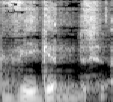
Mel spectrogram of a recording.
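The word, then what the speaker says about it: Viigand: And the one and only thing that this opponent, which I'm trying to, his name is Leonid Villigand. – I think they pronounce it like Vigand, I think.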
